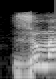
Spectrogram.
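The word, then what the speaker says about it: Xuma: Zuma is spelled X-U-M-A, not Z-U-M-A, like Jacob.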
